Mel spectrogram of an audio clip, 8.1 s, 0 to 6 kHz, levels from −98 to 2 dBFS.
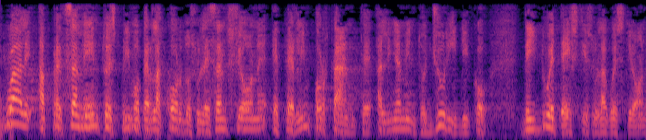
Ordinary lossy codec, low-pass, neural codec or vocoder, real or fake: none; 5.4 kHz; vocoder, 24 kHz, 100 mel bands, Vocos; fake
